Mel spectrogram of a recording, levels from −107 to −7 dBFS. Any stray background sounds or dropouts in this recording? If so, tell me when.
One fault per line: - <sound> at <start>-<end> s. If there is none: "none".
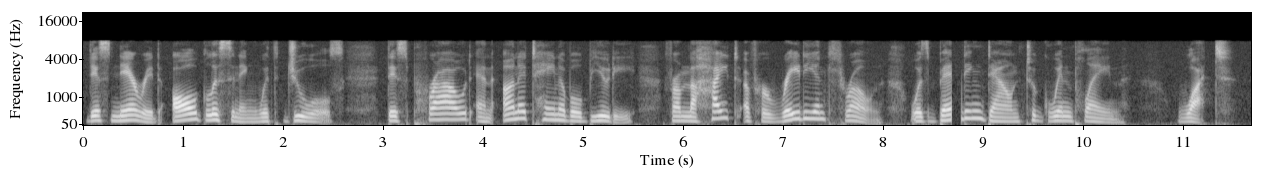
- dropout at 8.7-8.8 s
